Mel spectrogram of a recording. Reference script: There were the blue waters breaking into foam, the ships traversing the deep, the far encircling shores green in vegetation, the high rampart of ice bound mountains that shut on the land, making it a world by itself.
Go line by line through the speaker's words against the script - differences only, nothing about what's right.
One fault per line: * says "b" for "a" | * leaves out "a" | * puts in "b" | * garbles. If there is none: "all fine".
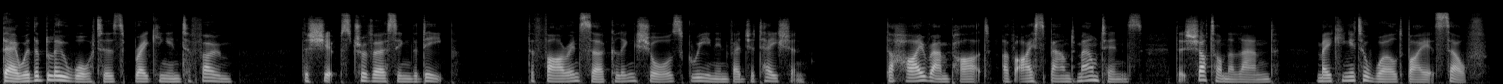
all fine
